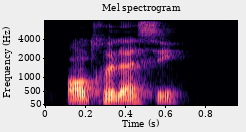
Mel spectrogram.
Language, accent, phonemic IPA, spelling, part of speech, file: French, France, /ɑ̃.tʁə.la.se/, entrelacé, verb, LL-Q150 (fra)-entrelacé.wav
- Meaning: past participle of entrelacer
